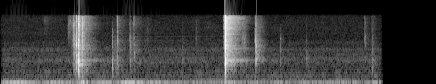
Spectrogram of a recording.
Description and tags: sony mini cassette player play button sound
